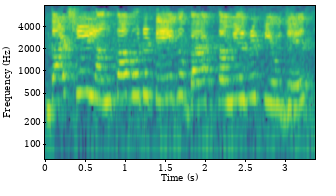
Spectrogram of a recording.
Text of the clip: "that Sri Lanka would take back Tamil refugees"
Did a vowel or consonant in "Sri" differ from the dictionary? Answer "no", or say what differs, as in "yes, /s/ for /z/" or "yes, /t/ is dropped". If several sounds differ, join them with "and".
yes, /ɹ/ is dropped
